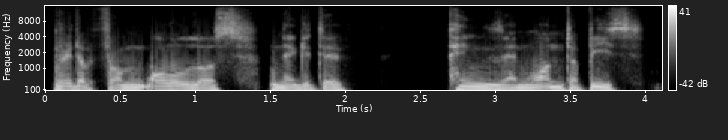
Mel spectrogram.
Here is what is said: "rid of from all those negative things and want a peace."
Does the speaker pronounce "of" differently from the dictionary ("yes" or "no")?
yes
